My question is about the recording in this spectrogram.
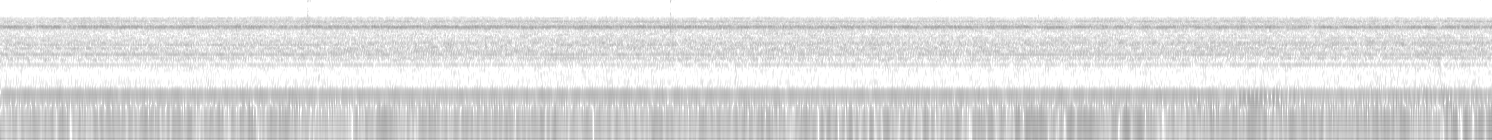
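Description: Steady electrical hum made of several constant tones, unchanging throughout.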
